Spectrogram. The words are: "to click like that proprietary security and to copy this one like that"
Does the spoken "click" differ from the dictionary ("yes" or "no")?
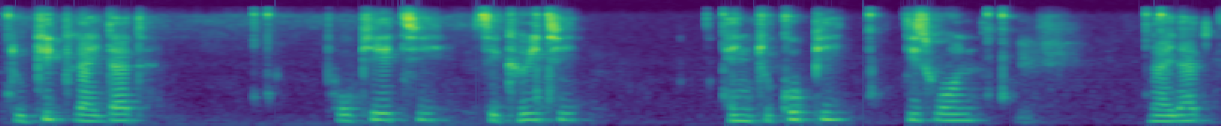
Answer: yes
